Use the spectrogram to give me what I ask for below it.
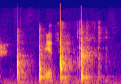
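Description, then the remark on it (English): Four sharp knocks on a hard surface in quick succession, each a crisp, loud rap with a brief ringing tail, followed by a fainter fifth tap, with no talking over them. “I knock on the door and see what happens. When you knock on it, it's, how do I describe that sound? It's not like this.”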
